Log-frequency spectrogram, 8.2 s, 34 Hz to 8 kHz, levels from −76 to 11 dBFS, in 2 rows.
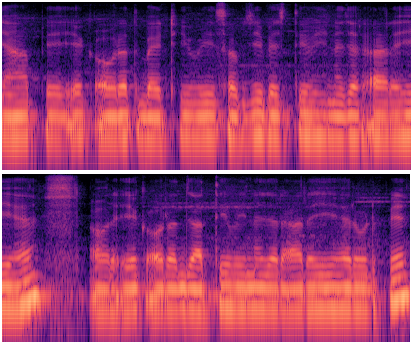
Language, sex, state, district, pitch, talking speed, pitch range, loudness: Hindi, male, Haryana, Charkhi Dadri, 100 Hz, 175 wpm, 100-105 Hz, -16 LUFS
